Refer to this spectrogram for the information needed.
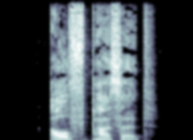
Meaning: second-person plural dependent subjunctive I of aufpassen
- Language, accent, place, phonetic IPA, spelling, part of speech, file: German, Germany, Berlin, [ˈaʊ̯fˌpasət], aufpasset, verb, De-aufpasset.ogg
